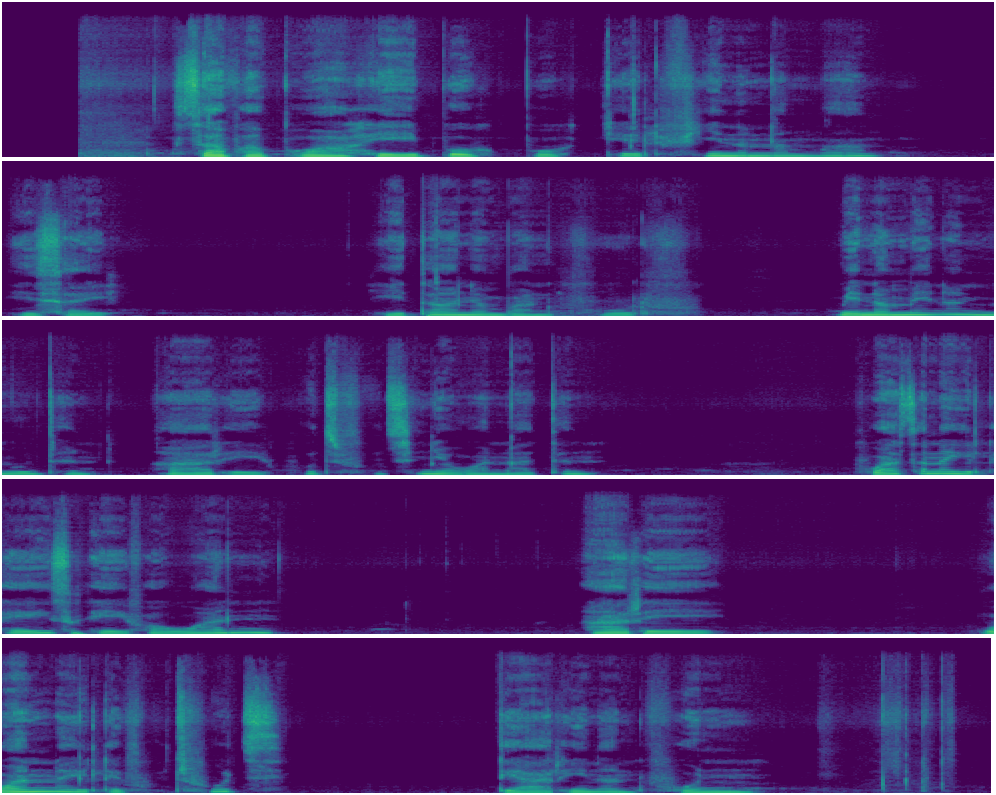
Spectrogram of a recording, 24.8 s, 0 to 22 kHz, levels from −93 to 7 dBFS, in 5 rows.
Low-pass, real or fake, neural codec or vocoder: 19.8 kHz; fake; vocoder, 44.1 kHz, 128 mel bands, Pupu-Vocoder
